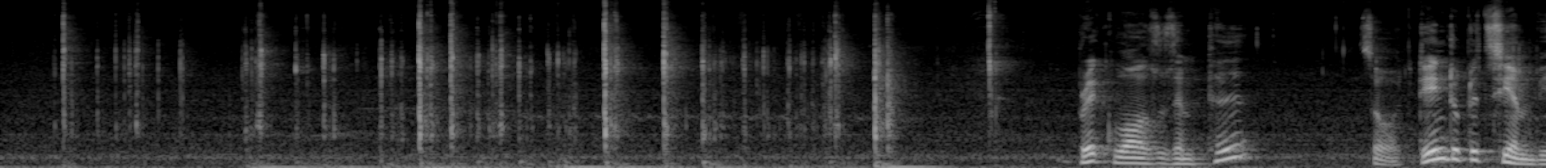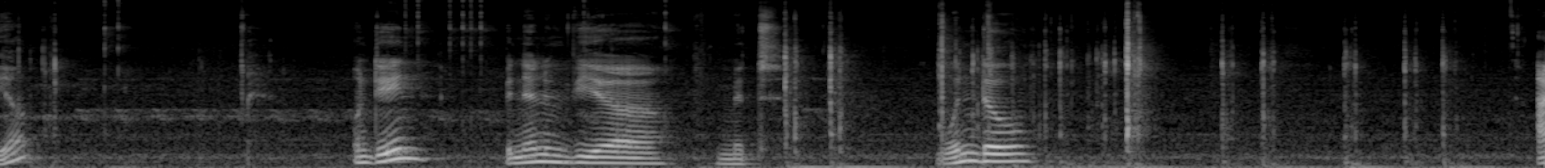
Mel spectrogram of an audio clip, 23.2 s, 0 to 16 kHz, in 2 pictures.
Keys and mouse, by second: 4.2 l, 11.8 shift+d, 14.7 middle click, 15.0-23.1 drag, 17.8 BackSpace.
